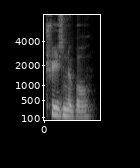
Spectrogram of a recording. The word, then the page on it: treasonable: American English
